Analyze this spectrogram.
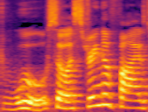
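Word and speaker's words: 五: Fun fact, in Chinese the number 5 is pronounced wu, so a string of 5s would be woo woo woo woo woo, which is actually their equivalent of boo-hoo.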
